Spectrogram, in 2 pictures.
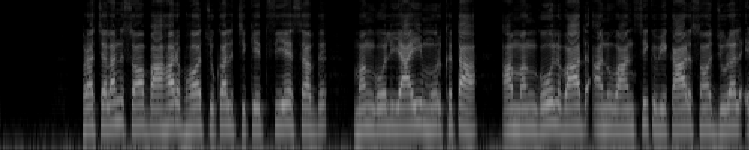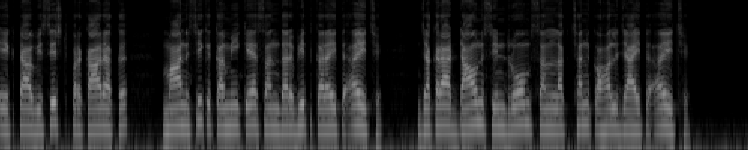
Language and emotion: Maithili, neutral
